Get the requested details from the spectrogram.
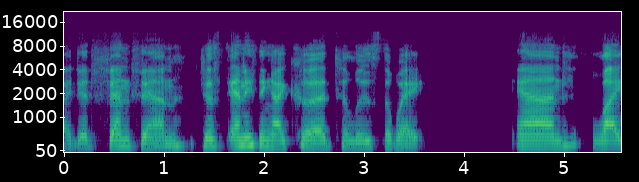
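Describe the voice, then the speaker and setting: The background stays quiet. Against it, a woman talks at a very slow pace. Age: 60s. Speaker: patient. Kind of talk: interview testimony.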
